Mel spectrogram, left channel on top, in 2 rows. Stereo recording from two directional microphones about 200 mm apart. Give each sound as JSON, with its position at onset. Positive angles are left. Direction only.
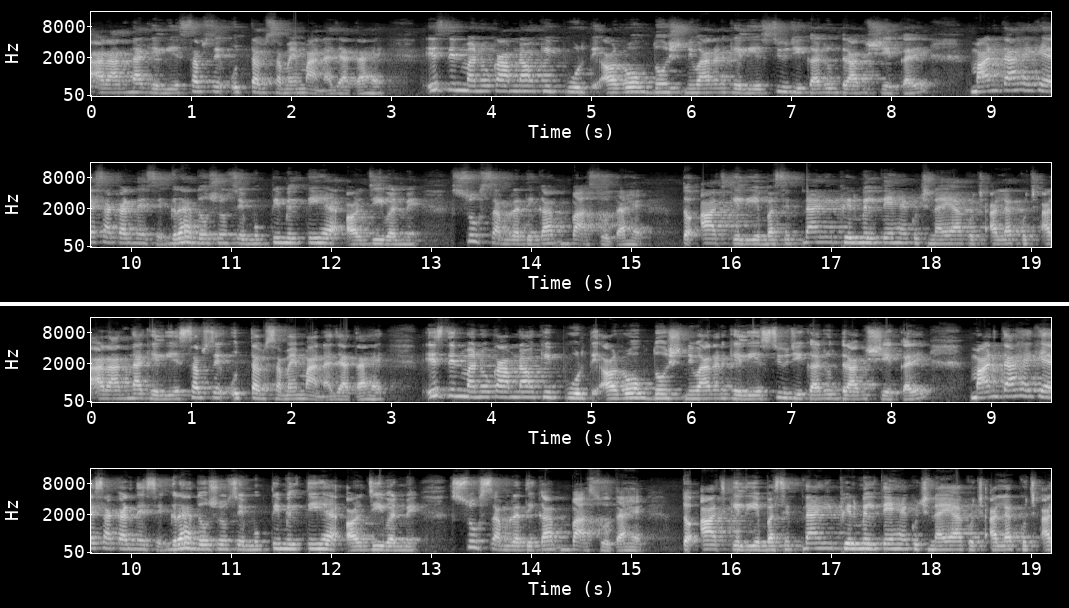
{"t": 0.0, "sound": "a woman's voice", "side_deg": -45}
